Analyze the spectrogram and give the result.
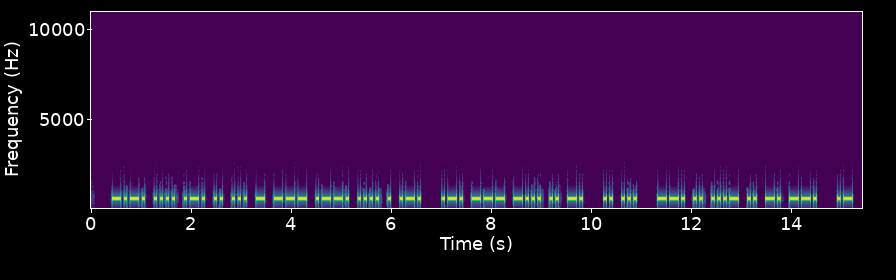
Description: Morse code, heard as a keyed tone, about 20 wpm, 600 Hz. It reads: CHRISTOPHER ROBIN IS GIVING A
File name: cw-books / winnie-the-pooh / winnie-20wpm-page-0102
